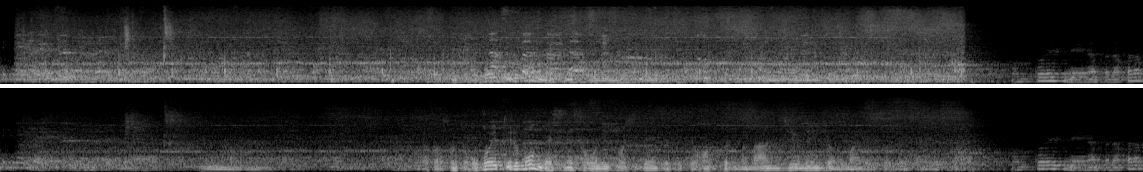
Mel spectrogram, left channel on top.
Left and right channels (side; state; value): both; normal; correlation 0.54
